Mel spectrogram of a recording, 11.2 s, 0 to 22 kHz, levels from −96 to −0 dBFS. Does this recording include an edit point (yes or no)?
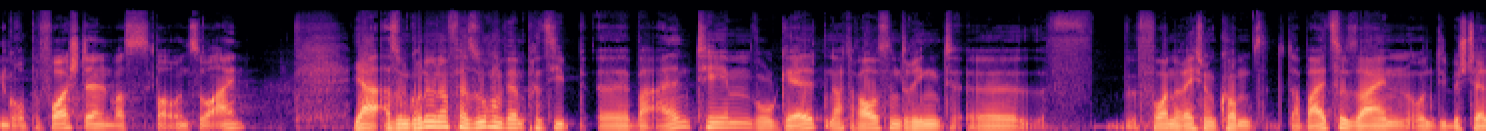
yes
